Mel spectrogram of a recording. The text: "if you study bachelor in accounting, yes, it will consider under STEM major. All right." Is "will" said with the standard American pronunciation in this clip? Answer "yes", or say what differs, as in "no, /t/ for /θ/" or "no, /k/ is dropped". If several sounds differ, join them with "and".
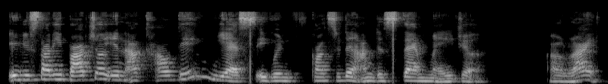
no, /n/ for /l/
